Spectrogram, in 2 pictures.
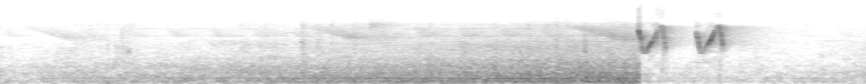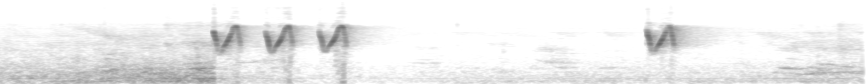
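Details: Bar-winged prinia used as a lure to get other birds singing: after several seconds of loud rushing noise, sharp high chirps in quick pairs and triplets, then a single chirp after a pause.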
